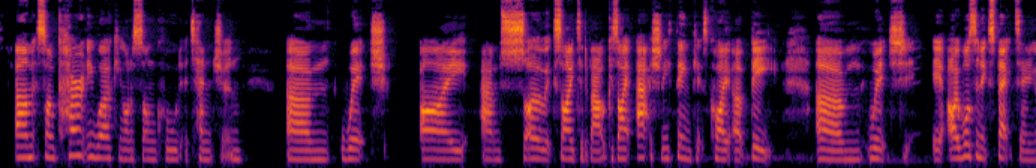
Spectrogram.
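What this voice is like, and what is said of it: British accent. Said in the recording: “my British accent ... We all love your accent”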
